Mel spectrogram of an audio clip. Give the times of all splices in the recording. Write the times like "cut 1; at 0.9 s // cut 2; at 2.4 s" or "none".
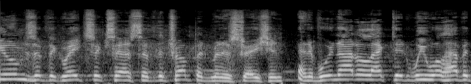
cut 1; at 2.8 s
